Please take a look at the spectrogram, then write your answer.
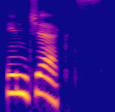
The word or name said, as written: injects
